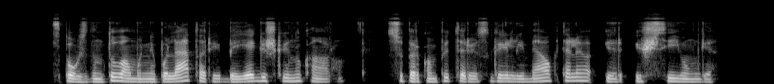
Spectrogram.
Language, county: Lithuanian, Kaunas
